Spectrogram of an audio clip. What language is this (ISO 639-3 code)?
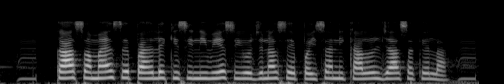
bho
